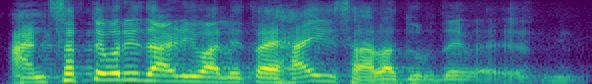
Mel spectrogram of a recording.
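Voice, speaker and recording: A man giving an animated public speech to a crowd of friends, weaving in stories. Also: fairly high pitch, fairly quick, lo-fi sound. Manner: animated, addresses audience as friends. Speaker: public speaker.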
